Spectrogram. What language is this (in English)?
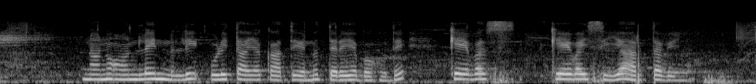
Kannada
